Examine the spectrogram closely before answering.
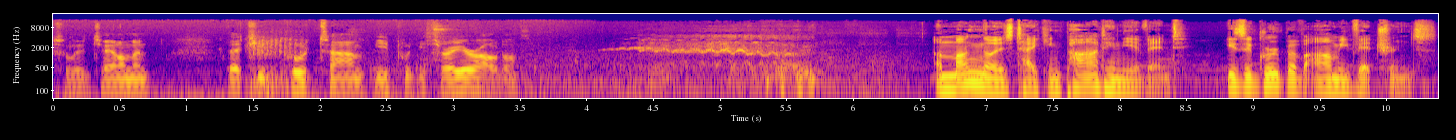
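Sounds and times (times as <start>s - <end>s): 
speech: 0.1s - 3.8s, 6.6s - 10.3s
horse neighing: 1.4s - 2.0s, 4.1s - 5.8s.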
